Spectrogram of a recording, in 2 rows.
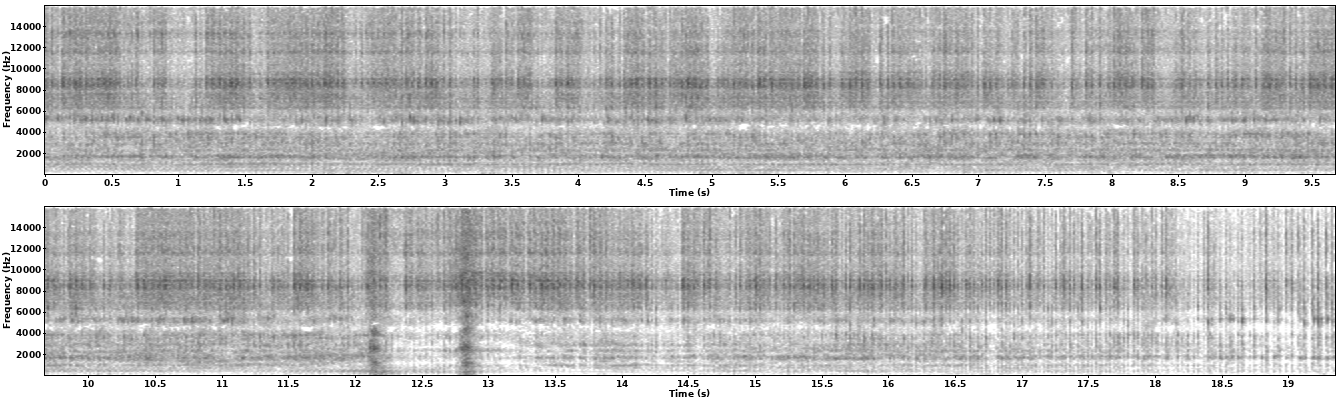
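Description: HB31 model hot-air Stirling engine running on its spirit burner: a steady light rattle of its flywheel and linkages. About twelve seconds in come two sharp metal clicks as the snuffer cap goes onto the burner, and the running then grows fainter as the engine slows.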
